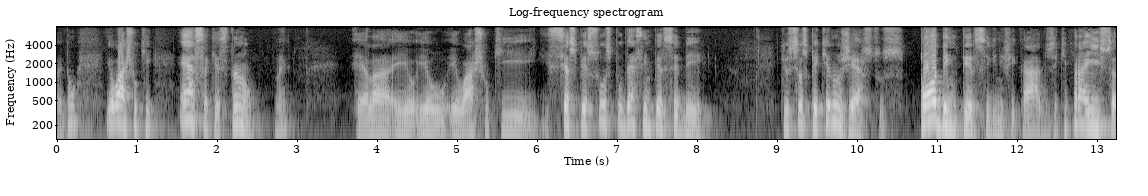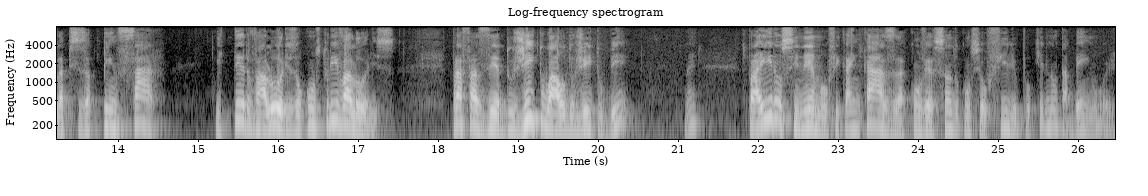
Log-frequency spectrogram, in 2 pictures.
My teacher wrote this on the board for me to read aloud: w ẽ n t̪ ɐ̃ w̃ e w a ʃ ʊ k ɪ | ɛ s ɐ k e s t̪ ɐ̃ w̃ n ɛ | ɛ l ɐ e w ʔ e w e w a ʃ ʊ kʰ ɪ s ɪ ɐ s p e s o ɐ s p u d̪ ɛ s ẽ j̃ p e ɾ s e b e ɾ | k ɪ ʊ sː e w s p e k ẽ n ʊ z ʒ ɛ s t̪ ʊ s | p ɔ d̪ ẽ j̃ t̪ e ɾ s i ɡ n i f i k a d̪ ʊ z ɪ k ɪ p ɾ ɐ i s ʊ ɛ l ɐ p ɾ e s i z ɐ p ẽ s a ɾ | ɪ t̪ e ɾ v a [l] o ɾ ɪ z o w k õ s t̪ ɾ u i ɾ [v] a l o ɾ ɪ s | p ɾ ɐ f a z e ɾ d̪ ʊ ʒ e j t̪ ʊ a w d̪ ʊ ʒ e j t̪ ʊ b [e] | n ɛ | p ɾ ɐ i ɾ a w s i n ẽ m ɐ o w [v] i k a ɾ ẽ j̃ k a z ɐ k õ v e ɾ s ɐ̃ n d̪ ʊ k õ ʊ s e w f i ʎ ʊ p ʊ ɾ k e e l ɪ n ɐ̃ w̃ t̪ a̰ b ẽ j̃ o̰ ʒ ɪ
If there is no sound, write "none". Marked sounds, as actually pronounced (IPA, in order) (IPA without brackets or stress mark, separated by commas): l, v, e, f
